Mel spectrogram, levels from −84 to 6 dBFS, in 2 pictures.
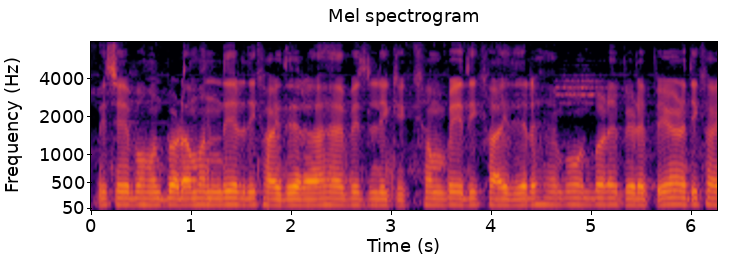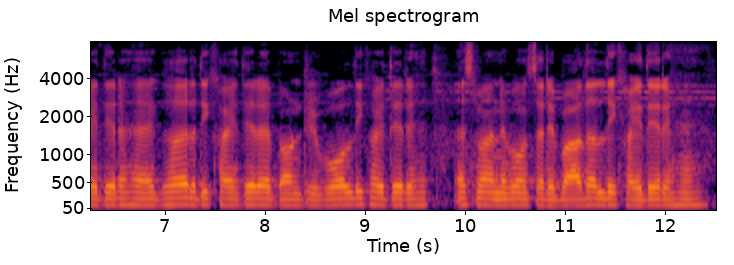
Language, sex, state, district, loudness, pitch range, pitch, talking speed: Hindi, male, Maharashtra, Aurangabad, -23 LUFS, 110-115 Hz, 110 Hz, 190 wpm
